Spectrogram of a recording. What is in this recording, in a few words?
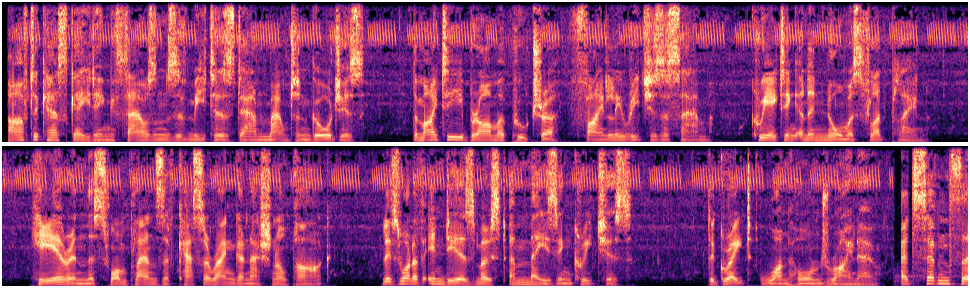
Narration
